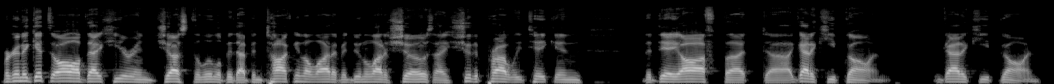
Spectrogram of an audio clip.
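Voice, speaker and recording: A man hosting his own live stream as a life coach, talking casually to viewers with a slightly hoarse voice and lots of fillers. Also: mid-range voice, fairly quick, dry recording. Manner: rambling, many fillers, talks straight to viewers.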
